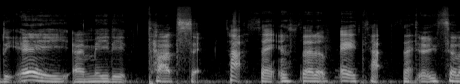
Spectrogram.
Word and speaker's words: Tatse: Okay, so pronounce the name of your restaurant for me. Tatse restaurant.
